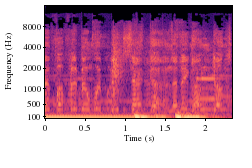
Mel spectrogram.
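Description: Slowed-down, chopped-and-screwed hip hop with a deep, heavy bass line, two hard bass hits in the second half, and the bass dropping out right at the end.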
